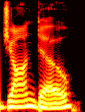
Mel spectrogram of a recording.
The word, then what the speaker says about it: DJONDO: of conceptual project um it's called John do but it's spelled funky uh it's all one word all capital letters DJ o n d o so it looks like John Doe with a silent D at the beginning basically um and I went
